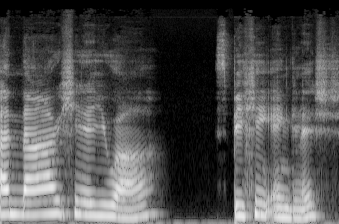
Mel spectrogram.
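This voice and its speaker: At a very slow pace, the speaker talks in a British accent with ordinary pitch variation. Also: woman. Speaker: psychotherapist and podcast host. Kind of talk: interview, empathetic conversation.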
